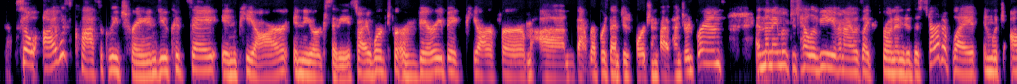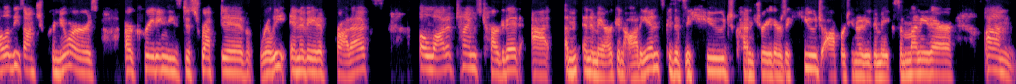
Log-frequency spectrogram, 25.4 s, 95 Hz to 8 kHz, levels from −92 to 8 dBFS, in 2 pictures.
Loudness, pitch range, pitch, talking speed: -15 LUFS, 160-200 Hz, 180 Hz, 195 wpm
